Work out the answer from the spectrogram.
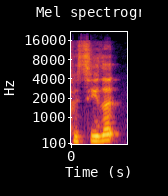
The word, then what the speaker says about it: pseudo: Like if you know the pseudo dragon. Pseudo dragon. Yeah, that's what I've been The P imagining. is silent.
